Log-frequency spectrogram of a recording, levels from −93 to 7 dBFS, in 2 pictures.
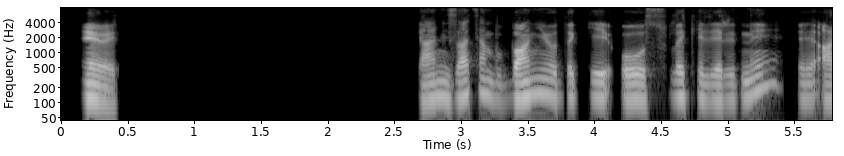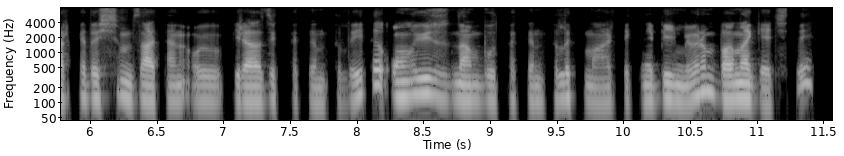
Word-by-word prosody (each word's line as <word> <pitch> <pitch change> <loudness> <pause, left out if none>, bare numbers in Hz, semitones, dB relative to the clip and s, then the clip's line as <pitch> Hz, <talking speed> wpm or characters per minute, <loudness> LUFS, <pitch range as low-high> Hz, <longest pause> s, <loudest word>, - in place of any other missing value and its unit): Evet. 110 -6 +7 2.2
Yani, 125 +3 +1
zaten 140 +3 0
bu 120 -1 -13
banyodaki 130 -1 +4
o 120 0 +4
su 120 +3 -13
lekelerini, 130 - -1
eee, 120 - -3
arkadaşım 125 +1 -1
zaten 110 -1 0
o 110 0 -4
birazcık 110 0 0
takıntılıydı, 110 - -4
onun 135 -7 0
yüzünden 120 -7 +1
bu 110 -1 -4
takıntılık 115 +3 -7
mı 105 -2 -6
artık 105 +2 -11
ne 115 -1 -4
bilmiyorum, 125 +7 0
bana 120 +1 +6
geçti. 110 - -6
120 Hz, 125 wpm, -27 LUFS, 115-135 Hz, 2.2 s, Evet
